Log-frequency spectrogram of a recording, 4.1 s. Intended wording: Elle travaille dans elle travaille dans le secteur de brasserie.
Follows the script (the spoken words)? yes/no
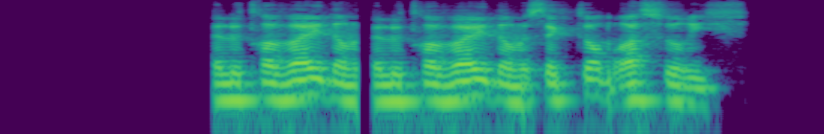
yes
